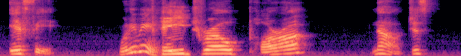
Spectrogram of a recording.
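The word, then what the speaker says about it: Pedro Porro: signed Pedro porra what how do you pronounce what is it just say Pedro poro why did you like why'd you make it like a little bit iffy what do you mean Pedro Para no just say it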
